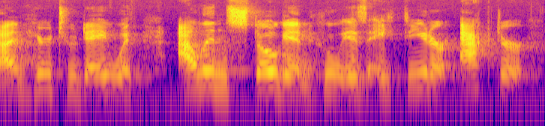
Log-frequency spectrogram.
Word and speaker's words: Stogin: I'm going to start with saying it's pronounced Stogin.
